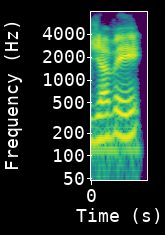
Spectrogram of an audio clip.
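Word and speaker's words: Yahvé: estudiamos cuando veamos jehová podemos pronunciarlo como llave y está perfectamente bien leído de hecho está mejor leído que leer jehová ok que eso no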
